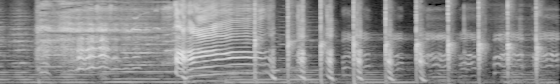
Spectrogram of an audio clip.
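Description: A single person claps for themselves about ten times in a steady, sharp rhythm, after a brief wavering tonal vocal sound at the start.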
